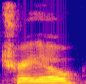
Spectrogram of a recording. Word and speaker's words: Treo: But the phone is a, I think it's called, pronounced Treo. It's T-R-E-O.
